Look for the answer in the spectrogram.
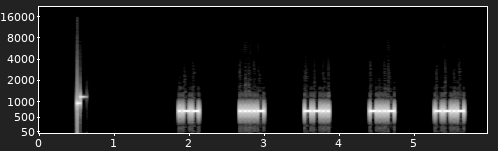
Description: Morse code, heard as a keyed tone, about 37 wpm, spaced as for 14 wpm, 700 Hz. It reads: W4ZXQ
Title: USA Call Signs - 5 Characters - 6x Character Spacing - 40wpm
